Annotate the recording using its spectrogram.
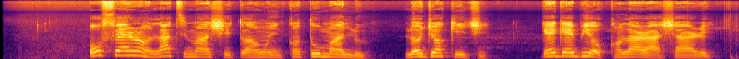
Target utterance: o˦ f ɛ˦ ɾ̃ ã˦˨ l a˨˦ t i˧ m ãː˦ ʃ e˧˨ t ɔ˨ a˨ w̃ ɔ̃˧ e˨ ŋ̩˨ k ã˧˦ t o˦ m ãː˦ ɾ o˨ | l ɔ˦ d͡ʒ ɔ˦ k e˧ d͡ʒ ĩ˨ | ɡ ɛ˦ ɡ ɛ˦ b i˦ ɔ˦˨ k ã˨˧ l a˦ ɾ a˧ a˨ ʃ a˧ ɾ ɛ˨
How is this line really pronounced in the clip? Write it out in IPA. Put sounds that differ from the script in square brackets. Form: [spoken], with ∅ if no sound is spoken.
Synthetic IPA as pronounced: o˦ f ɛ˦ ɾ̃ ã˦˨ l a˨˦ t i˧ m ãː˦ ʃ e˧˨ t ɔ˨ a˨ w̃ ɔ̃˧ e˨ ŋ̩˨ k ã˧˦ t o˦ m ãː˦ [l] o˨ | l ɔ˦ d͡ʒ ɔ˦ k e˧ d͡ʒ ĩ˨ | ɡ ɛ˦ ɡ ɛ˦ b i˦ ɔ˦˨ k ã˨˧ l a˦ ɾ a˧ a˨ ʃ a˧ ɾ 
